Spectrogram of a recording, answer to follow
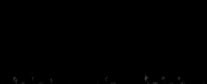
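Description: Near silence with faint, irregular ticks of a stylus tip tapping on an iPad screen as handwriting is written.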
